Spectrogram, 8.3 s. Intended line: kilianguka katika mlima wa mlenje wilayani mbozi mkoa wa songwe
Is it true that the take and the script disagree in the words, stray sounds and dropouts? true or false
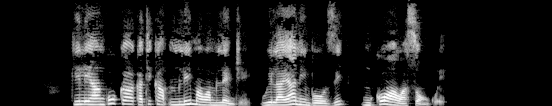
false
